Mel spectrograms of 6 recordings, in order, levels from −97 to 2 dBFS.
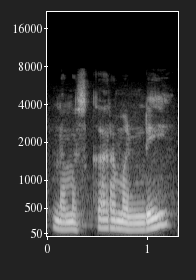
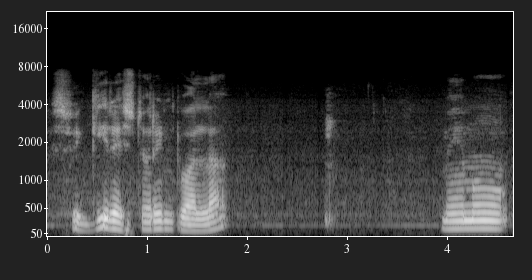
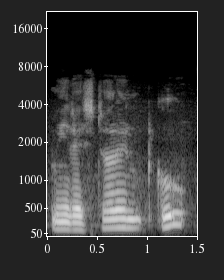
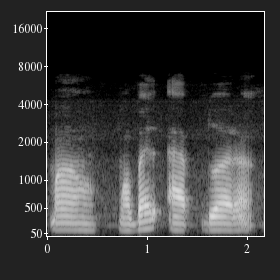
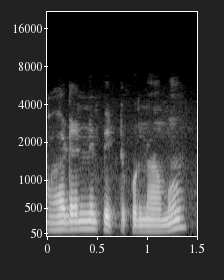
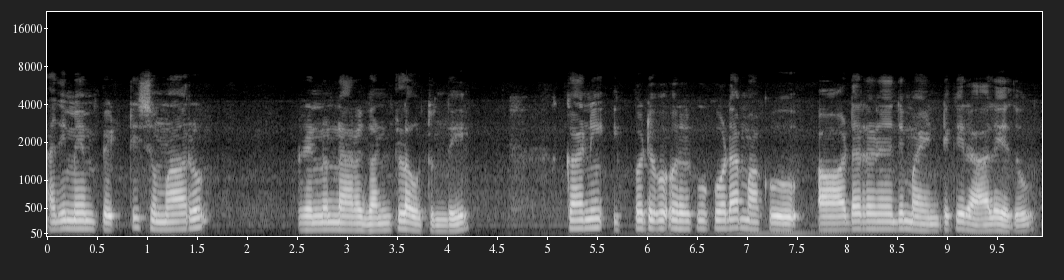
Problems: none marked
